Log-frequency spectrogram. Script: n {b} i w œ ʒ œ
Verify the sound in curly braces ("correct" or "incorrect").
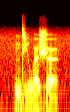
incorrect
